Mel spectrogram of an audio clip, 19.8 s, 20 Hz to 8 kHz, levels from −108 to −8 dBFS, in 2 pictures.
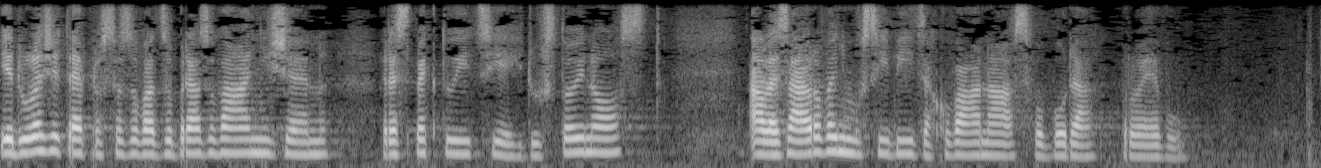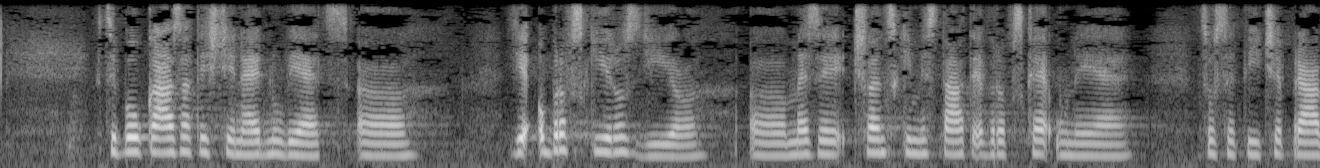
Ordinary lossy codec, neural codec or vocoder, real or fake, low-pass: none; none; real; 7.2 kHz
